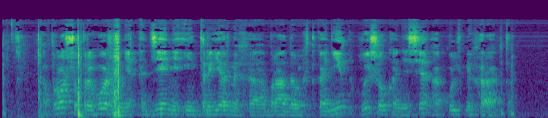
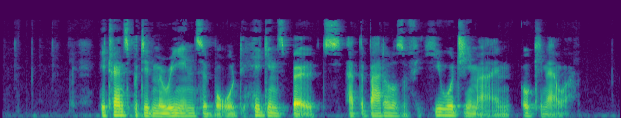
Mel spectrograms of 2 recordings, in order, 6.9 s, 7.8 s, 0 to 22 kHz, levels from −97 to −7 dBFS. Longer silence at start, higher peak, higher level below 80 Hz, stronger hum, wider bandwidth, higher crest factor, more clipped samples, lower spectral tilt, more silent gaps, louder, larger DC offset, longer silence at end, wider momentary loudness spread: second, 0.05 s vs 1.25 s; about the same, -2 dBFS vs -2 dBFS; second, -62 dBFS vs -40 dBFS; neither; about the same, 11.5 kHz vs 11.5 kHz; about the same, 26 dB vs 22 dB; neither; second, 0.5 dB/octave vs -5 dB/octave; neither; about the same, -24 LUFS vs -23 LUFS; neither; second, 0.45 s vs 0.6 s; first, 19 LU vs 11 LU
